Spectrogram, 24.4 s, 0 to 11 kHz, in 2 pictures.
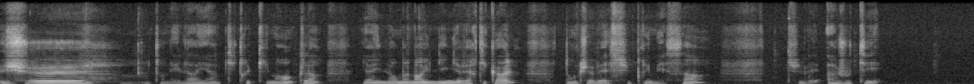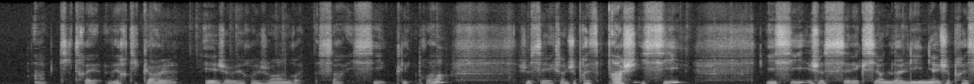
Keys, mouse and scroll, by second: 1.6-2.0 scroll up 2, 2.6 right click, 3.7 right click, 4.6-6.7 drag, 7.2 click, 7.9 Delete, 10.0 click, 12.4 click, 13.5 click, 15.8 click, 16.6 right click, 17.7 right click, 18.5 click, 19.7 h, 19.9 h, 21.1 scroll down 1, 23.2 click, 23.5 typing.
